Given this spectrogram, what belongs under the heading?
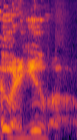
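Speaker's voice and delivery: hostile, very mean, nasty tone. Narrating a tabletop game, voicing the madcap who meets the party, very mean voice. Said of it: "He says in a very mean voice".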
